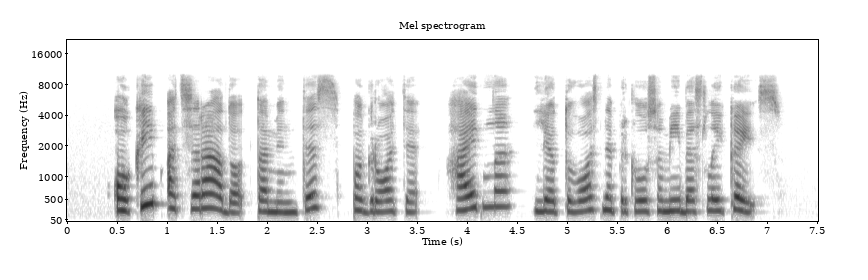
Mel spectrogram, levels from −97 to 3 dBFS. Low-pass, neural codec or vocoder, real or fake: 9.9 kHz; none; real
